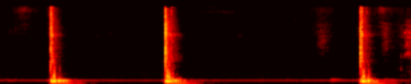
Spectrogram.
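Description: Three firm knocks on a hard surface, unevenly spaced, each a sharp thud with a quick decay, sounding close and fairly loud over a faint steady low hum.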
